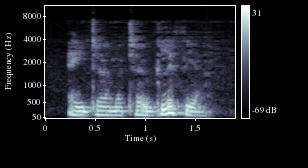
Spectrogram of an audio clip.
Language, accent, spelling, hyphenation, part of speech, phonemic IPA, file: English, Southern England, adermatoglyphia, ader‧ma‧to‧gly‧phia, noun, /eɪˌdɜː.mə.təʊˈɡlɪ.fɪ.ə/, LL-Q1860 (eng)-adermatoglyphia.wav
- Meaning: The absence of epidermal ridges (fingerprints and toeprints)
